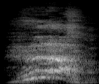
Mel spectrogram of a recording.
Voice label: Attack Heavy Soldier Male; Sinecure

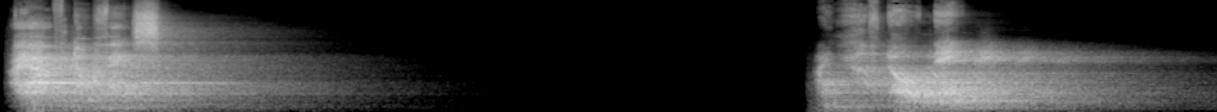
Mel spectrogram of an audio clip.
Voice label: Grandmother Tale Story; Warframe; Naberus; Dagath

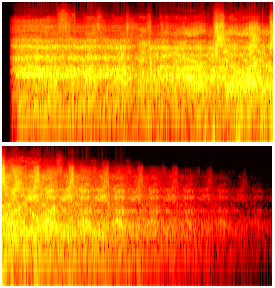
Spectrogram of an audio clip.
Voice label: Stalker Assassin Whispering

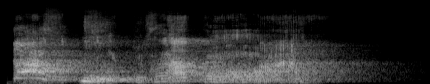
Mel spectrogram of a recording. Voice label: Death Ghoul Saw, en; Grineer Ghoul Sawman

